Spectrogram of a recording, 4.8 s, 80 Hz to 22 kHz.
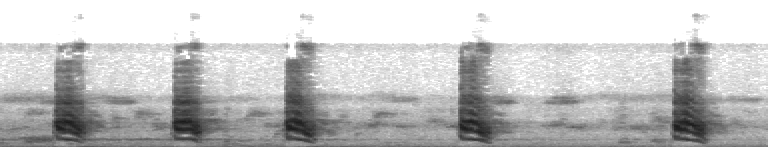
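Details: Young long-tailed shrike still learning its song repeats a single harsh, descending squawk-like note about every 0.7 seconds, five times in all, over a quiet background.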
